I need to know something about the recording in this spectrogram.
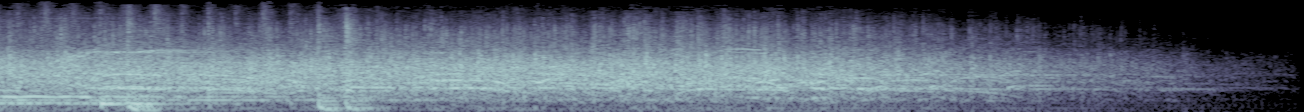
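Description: Recorded crowd applause over the tail of a radio-station jingle tune. The music stops about a second and a half in, and the applause fades out over the last two seconds.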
